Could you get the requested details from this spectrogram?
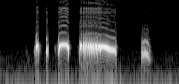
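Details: Spotted dove song, หลิ่วตัน style, played so a trained bird sings back: two quick notes, a rounded coo, a long coo sliding down, then a soft closing note.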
